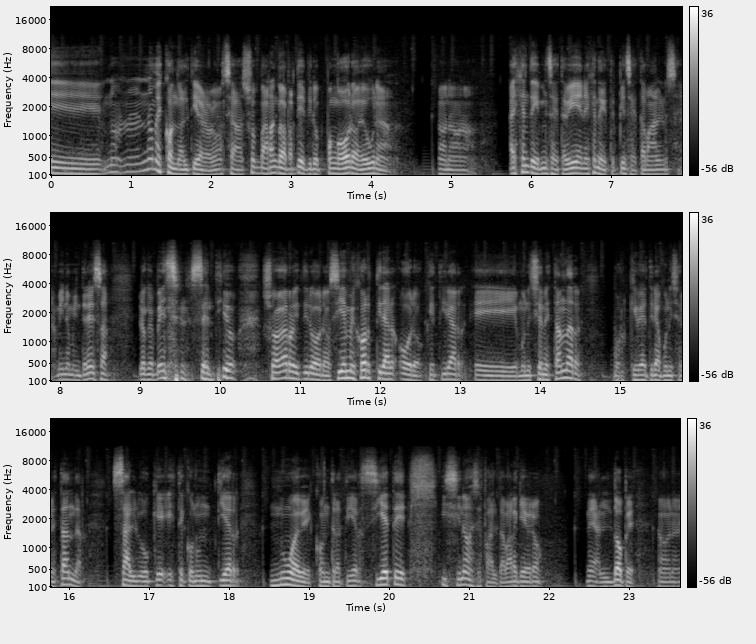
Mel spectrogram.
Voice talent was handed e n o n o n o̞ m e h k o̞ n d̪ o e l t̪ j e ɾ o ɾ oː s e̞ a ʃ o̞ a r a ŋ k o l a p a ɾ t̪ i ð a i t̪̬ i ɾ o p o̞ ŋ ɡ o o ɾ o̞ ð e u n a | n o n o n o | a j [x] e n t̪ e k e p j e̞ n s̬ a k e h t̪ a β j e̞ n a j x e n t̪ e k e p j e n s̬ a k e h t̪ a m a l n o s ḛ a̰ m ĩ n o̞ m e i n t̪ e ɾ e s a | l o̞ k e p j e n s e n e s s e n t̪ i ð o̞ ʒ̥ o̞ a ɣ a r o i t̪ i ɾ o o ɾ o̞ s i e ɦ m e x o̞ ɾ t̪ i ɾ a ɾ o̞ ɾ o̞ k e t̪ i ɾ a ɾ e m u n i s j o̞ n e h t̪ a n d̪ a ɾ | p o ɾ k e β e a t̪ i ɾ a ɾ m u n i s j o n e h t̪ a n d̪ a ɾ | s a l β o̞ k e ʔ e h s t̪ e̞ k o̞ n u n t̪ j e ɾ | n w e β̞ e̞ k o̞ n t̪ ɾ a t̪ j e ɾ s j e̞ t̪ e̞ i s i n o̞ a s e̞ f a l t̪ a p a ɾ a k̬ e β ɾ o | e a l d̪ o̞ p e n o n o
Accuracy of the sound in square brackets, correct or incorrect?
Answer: correct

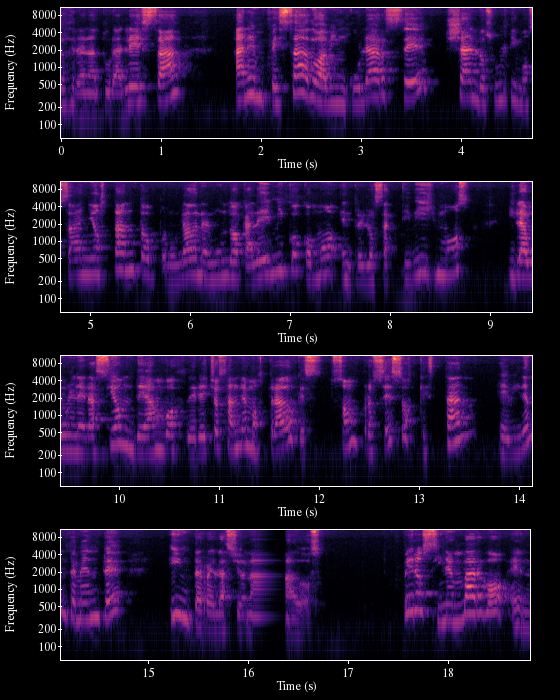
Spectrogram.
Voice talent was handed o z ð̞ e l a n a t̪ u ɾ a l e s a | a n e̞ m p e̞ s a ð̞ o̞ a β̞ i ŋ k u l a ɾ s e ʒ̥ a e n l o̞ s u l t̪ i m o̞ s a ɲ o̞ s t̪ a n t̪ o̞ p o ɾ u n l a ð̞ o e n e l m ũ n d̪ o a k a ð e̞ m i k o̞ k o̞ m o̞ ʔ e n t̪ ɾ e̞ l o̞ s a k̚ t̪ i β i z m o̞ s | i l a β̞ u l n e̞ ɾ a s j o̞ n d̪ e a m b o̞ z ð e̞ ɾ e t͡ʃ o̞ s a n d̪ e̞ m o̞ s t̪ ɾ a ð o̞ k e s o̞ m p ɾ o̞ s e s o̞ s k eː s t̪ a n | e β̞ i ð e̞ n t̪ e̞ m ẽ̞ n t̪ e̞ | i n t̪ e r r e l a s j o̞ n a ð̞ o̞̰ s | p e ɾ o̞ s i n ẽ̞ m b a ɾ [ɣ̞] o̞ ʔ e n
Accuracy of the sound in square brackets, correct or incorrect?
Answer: correct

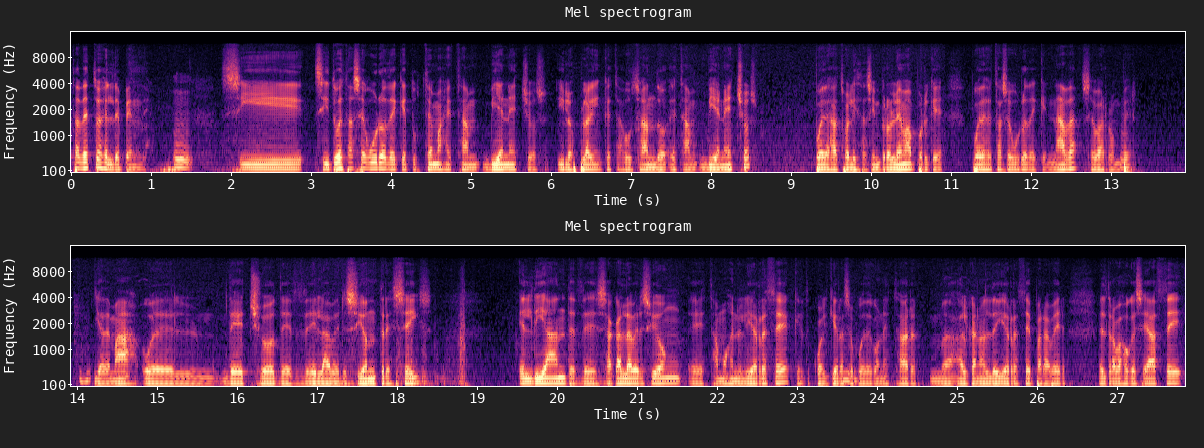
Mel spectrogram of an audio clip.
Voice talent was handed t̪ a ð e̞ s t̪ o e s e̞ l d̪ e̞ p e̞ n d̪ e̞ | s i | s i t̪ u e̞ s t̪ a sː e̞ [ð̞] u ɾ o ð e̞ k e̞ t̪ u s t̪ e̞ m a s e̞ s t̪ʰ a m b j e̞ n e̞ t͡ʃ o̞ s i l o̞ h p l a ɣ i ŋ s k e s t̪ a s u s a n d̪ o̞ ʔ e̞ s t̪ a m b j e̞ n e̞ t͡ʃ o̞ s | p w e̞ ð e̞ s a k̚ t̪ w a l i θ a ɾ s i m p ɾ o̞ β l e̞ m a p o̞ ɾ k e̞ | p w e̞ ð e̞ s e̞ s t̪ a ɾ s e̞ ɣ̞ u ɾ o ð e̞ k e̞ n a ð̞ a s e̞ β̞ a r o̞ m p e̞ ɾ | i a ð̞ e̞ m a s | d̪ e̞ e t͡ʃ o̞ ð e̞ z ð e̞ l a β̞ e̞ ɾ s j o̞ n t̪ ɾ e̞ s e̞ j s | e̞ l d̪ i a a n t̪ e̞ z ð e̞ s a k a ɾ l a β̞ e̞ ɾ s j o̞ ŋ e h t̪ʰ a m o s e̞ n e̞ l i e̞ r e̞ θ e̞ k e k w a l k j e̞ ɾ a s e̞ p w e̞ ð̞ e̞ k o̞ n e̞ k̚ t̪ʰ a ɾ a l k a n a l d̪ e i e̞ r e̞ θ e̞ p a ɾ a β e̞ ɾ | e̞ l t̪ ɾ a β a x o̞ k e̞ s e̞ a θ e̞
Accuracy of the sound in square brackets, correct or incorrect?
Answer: incorrect: ɣ̞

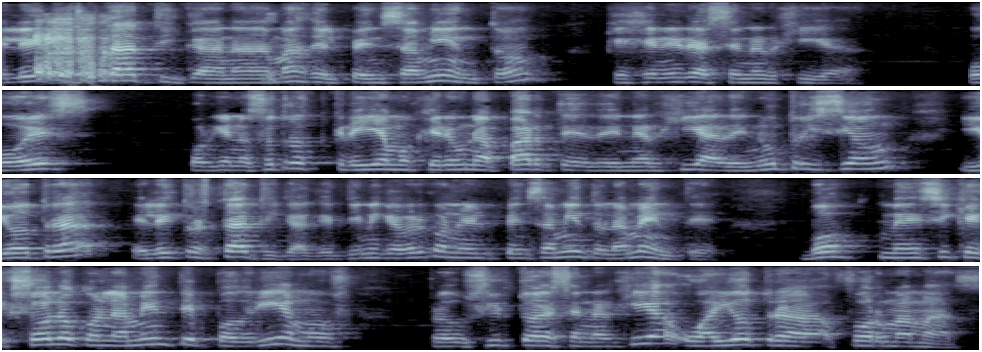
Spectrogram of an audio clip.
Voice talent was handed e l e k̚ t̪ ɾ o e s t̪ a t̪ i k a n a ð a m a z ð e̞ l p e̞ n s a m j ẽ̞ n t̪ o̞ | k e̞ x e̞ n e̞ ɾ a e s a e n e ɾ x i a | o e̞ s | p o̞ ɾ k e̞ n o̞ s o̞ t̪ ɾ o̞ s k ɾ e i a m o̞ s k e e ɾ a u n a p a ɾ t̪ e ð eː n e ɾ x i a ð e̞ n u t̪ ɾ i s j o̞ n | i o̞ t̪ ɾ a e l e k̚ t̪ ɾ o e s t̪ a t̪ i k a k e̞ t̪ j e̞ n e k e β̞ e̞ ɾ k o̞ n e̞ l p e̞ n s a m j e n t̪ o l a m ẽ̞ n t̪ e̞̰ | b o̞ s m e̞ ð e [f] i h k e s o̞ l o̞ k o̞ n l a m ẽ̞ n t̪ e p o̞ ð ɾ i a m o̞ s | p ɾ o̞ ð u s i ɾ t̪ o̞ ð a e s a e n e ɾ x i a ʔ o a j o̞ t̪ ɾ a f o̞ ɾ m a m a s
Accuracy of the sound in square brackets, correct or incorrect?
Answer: incorrect: s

